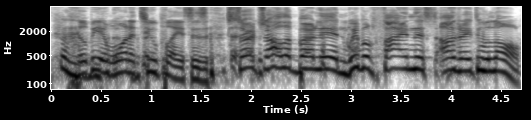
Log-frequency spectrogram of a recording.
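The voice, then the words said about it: German villain voice with French accent. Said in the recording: “That was the Frenchest Nazi I've ever heard ... you just had a nice French accent there”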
